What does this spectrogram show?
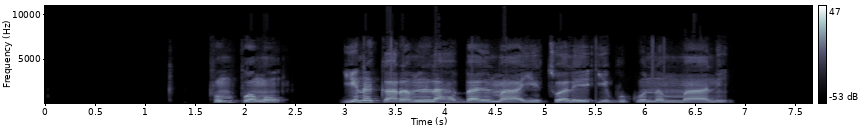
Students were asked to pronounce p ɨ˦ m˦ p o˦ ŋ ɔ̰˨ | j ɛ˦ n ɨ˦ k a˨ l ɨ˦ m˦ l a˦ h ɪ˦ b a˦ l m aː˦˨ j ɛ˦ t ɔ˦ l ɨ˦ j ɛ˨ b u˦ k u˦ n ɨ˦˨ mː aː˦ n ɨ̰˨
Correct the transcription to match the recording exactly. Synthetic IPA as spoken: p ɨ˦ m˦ p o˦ ŋ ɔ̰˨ | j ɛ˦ n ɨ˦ k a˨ ɾ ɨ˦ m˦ l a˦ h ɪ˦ b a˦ l m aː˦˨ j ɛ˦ t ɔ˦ l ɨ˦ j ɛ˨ b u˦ k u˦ n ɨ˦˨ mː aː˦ n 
